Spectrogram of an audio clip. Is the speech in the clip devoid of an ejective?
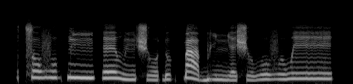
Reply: yes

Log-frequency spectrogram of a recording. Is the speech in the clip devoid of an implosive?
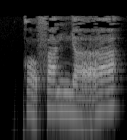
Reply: yes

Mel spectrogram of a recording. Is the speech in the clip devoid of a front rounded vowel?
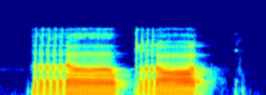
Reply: yes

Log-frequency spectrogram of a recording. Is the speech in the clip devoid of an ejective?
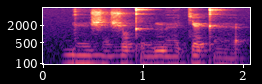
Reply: no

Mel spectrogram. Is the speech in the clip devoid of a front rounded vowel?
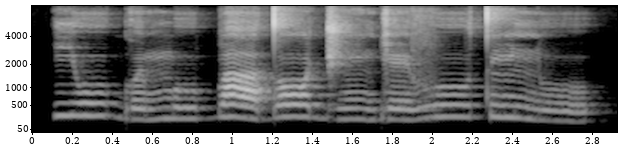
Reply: yes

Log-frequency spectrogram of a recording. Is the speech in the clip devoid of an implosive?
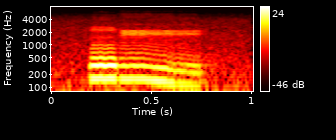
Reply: yes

